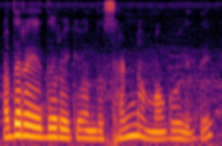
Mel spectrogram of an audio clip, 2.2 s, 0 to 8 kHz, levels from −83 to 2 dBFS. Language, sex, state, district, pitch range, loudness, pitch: Kannada, female, Karnataka, Koppal, 160-195 Hz, -17 LUFS, 175 Hz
